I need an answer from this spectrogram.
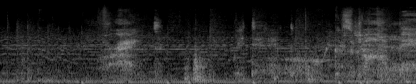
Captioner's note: whispering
